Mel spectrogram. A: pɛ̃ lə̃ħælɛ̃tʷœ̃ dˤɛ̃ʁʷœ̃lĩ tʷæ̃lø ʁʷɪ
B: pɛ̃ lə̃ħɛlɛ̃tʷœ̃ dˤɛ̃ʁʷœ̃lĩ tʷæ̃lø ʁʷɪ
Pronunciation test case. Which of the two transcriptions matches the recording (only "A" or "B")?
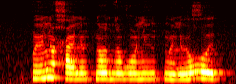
A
